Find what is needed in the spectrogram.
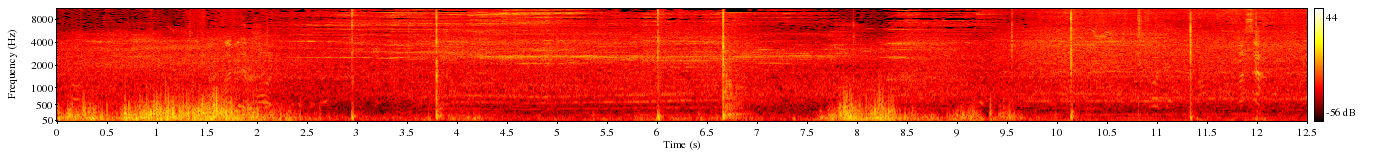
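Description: Sharp thuds of a football being kicked, scattered a second or more apart, with faint distant shouts between them. Two spells of low rumble come in the first two seconds and again about eight seconds in.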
